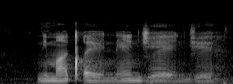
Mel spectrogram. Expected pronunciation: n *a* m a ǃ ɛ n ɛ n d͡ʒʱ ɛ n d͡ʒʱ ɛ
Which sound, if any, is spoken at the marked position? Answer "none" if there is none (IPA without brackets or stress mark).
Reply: i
